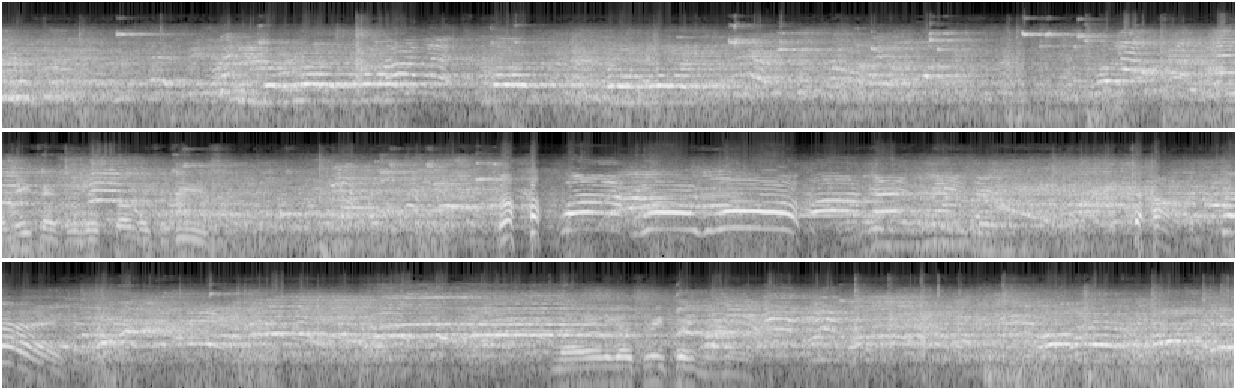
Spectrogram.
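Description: Live basketball game sound on a hardwood gym court: a ball bouncing, sneakers squeaking in many short, sharp bursts, and voices of players and spectators.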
